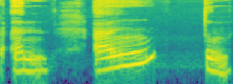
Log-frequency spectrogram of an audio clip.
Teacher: नून जो तुम का है इसको ये थोड़ा सा छुपाना है नाक में, पंखे की तरह पढ़ना है। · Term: इख्फा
